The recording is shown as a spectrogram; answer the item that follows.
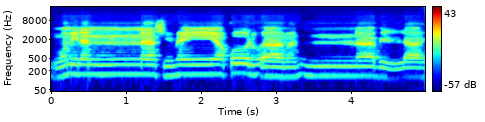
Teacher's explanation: So notice how there's a noon shadda, like how shown right here in the picture. And unlike the Ikhfa, I make the noon sound completely noticeable. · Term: ghunna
